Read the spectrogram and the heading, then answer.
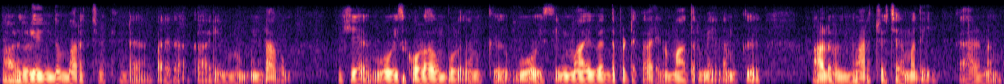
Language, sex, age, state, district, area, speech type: Malayalam, male, 18-30, Kerala, Malappuram, rural, spontaneous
